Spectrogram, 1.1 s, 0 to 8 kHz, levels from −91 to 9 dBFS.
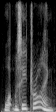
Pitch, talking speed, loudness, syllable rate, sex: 245 Hz, 215 wpm, -14 LUFS, 5.2 syllables/s, female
